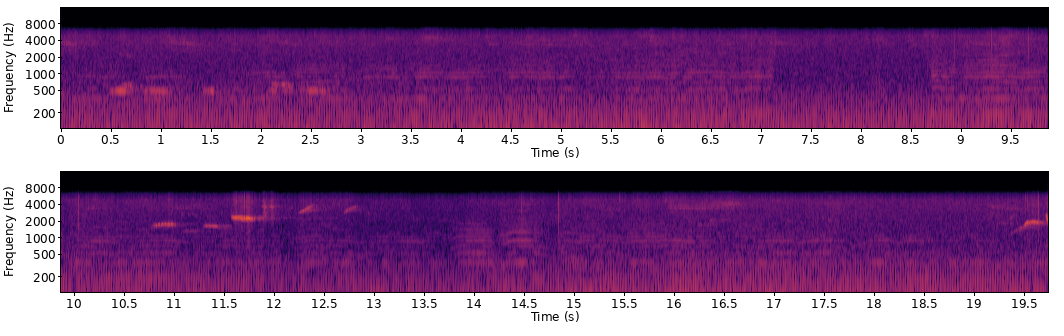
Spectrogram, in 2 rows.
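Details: Bumblebees swarming around their nest in the ground, a social colony of 50 to 200 bees: a steady, dense, low droning hum with wavering overtones, many wingbeats overlapping, and a brief bird chirp near the middle.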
